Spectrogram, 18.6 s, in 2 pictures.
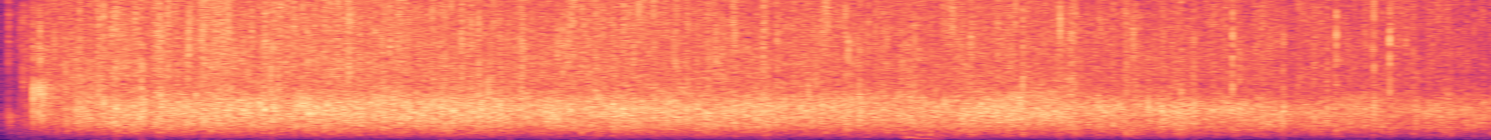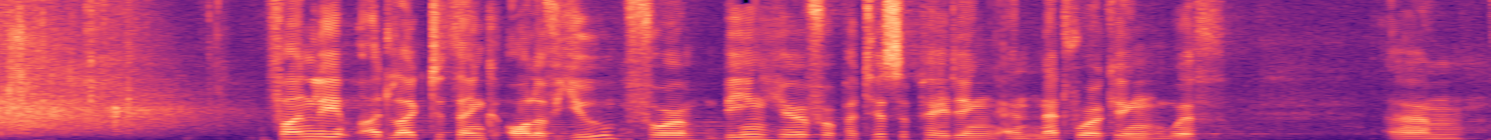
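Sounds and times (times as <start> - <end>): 
audience applauding: 0.0 - 10.8
speech: 11.1 - 17.0, 18.0 - 18.6.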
